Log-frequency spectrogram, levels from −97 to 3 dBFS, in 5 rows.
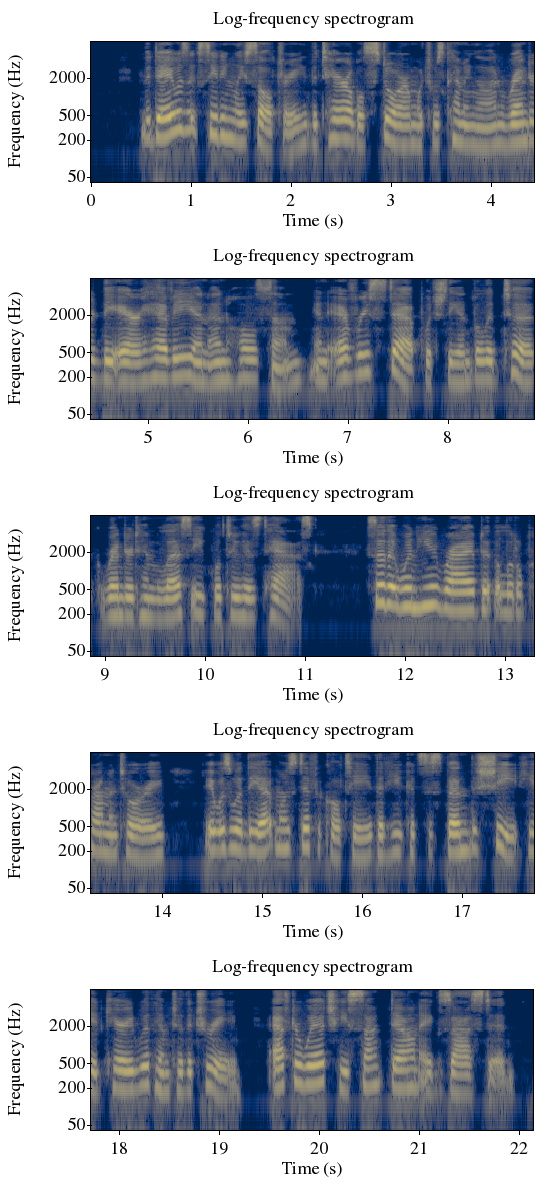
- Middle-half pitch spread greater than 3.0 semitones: Yes, average, 3.5 semitones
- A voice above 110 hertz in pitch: Yes, high, 190 Hz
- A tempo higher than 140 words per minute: Yes, average, 180 wpm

